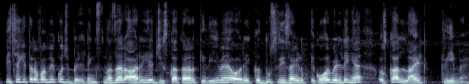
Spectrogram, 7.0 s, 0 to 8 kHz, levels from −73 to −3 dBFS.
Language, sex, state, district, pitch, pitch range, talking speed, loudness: Hindi, male, Maharashtra, Sindhudurg, 200 Hz, 185-220 Hz, 220 wpm, -16 LUFS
